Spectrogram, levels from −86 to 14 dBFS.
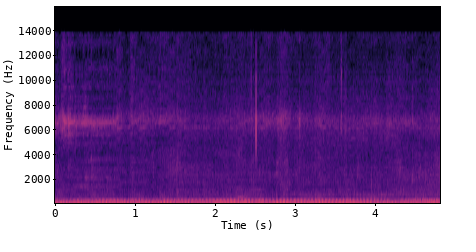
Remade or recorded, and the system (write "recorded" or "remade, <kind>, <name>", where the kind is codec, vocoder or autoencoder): remade, codec, SNAC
